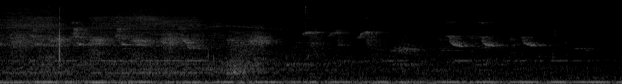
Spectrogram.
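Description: Small birds chirping in the background in short, high notes, with a run of three falling chirps near the end. A steady, pulsing low hum runs underneath, with a few faint clicks.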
